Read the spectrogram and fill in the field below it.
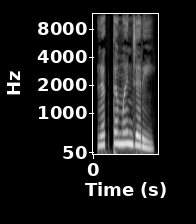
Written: ರಕ್ತಮಂಜರಿ

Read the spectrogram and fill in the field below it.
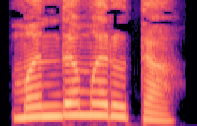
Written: ಮಂದಮರುತ

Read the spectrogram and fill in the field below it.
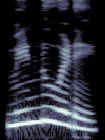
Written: ಮಿಂಡುವಡೆ

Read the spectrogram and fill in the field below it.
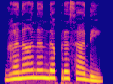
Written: ಘನಾನಂದಪ್ರಸಾದಿ

